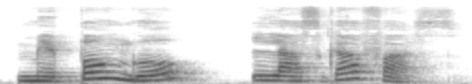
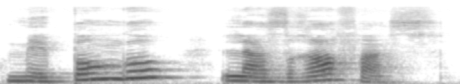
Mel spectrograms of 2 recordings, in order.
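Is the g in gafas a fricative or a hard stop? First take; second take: hard stop; fricative. First: The g in gafas is a hard stop. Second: The g in gafas is a soft fricative.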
